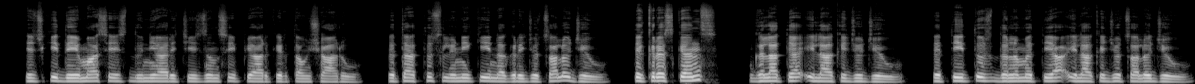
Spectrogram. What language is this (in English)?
Bhadrawahi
